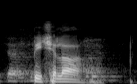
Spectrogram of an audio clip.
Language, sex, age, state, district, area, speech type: Punjabi, male, 30-45, Punjab, Fatehgarh Sahib, urban, read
